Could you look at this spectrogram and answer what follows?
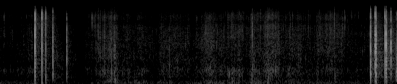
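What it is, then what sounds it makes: Plastic bubble wrap being popped. Fingers pinch a fold lifted from a sheet of clear plastic bubble wrap, popping its air bubbles in two quick bursts of sharp, bright snaps. The first burst comes near the start and the second at the end, with soft crinkling of the plastic in between.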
